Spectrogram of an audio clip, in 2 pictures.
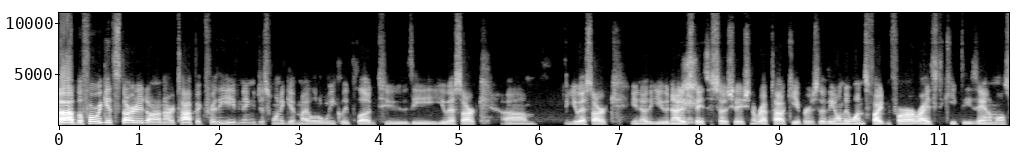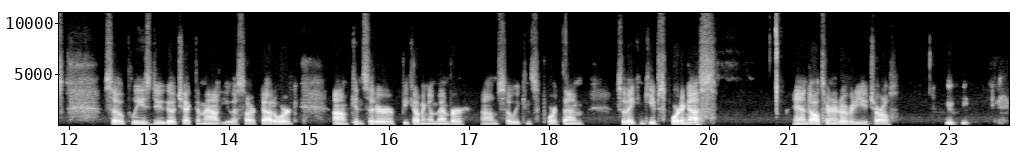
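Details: Adult male speaker; Normal voice.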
